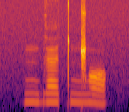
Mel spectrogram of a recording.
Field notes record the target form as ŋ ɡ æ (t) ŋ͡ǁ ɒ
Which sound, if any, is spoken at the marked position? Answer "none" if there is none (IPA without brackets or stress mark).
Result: t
